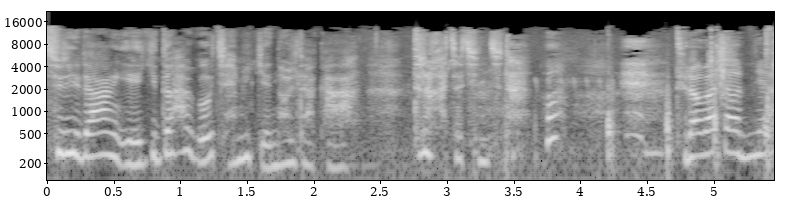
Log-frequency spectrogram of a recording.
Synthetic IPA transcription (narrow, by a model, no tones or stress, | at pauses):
t͡ɕɯɾiɾaŋje̞ɡidoɦaɡot͡ɕe̞mik͈enʌɭdaɡatɯɾʌɡad͡ʑat͡ɕint͡ɕi̥na | tɯɾʌɡad͡ʑaɲa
